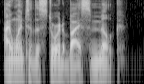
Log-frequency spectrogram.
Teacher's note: Those are the content words. The little words in between I to the to some are unstressed. they get rushed. · The important words are went, store, buy, and milk.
